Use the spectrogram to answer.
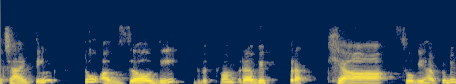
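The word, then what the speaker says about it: रविप्रख्या: But here in this case, Ravi Prakhya, if we do not pronounce it properly, it becomes very obvious that we are not chanting the Ditvam correctly. So if I say Ravi Prakhya, it doesn't sound well.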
